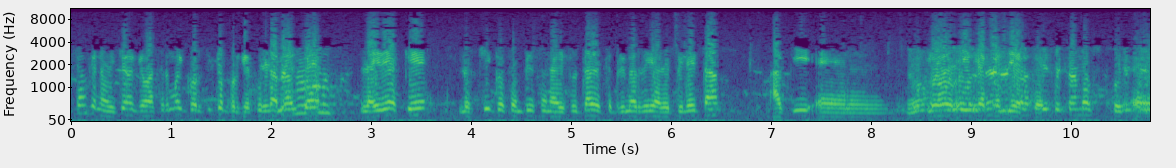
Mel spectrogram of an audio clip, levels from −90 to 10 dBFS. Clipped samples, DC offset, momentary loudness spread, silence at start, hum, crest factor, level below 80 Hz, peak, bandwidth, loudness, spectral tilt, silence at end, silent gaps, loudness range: under 0.1%; under 0.1%; 9 LU; 0 s; none; 14 dB; -46 dBFS; 0 dBFS; 10.5 kHz; -14 LUFS; -3.5 dB/octave; 0 s; none; 2 LU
